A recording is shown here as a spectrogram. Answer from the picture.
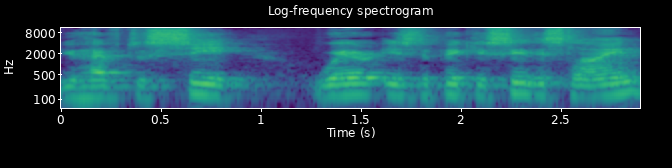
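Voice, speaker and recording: In an Italian accent, a man of medium pitch speaks at a fairly quick pace with ordinary pitch variation over noticeable background noise. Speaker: home cook. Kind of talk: live stream cooking tutorial. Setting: home kitchen, daughter filming. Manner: casual, hesitant with fillers.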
